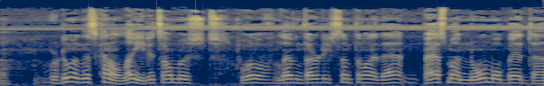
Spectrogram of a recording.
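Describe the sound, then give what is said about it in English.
Crickets and tree frogs calling outdoors at night after a spell of heavy rain, heard as a continuous thin, high, steady insect trill running faintly beneath close conversational speech throughout. “Yeah, I'm sure you can hear the crickets and the tree frogs and stuff.”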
